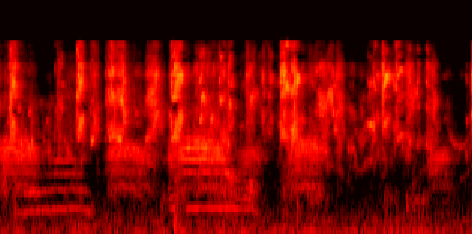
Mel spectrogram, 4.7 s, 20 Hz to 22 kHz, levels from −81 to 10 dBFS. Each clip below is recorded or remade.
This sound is remade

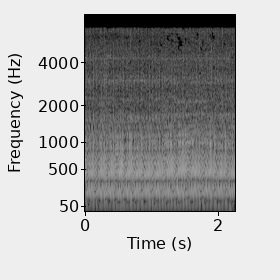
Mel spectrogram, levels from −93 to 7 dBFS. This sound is recorded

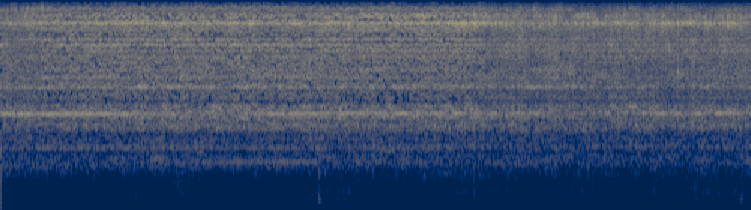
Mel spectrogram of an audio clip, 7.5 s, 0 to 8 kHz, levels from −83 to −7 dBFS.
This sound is remade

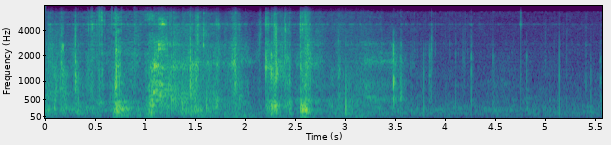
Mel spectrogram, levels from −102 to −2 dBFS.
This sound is remade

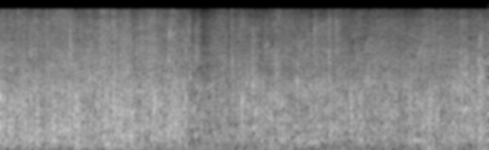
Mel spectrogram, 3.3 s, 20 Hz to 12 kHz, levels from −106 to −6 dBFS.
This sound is remade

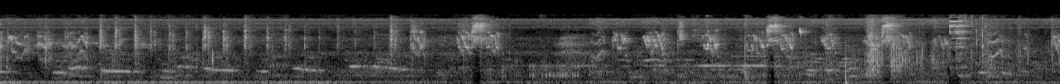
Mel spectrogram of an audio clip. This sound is recorded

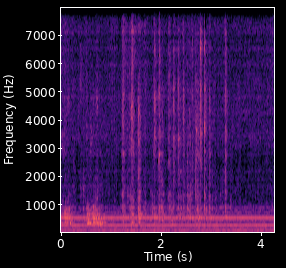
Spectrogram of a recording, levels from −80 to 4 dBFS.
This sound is remade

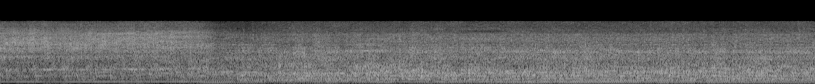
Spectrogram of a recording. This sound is remade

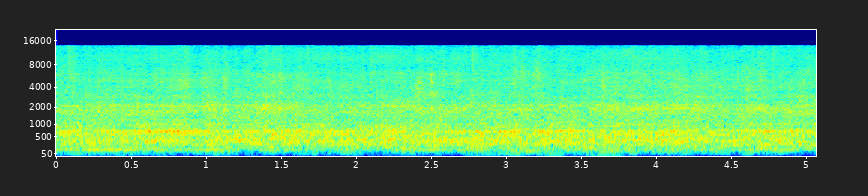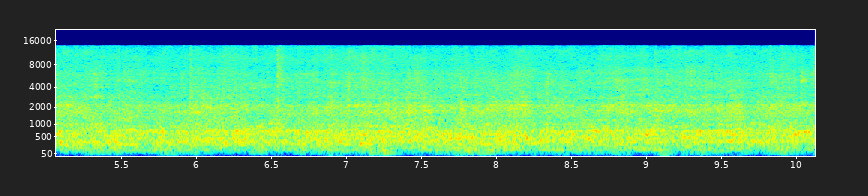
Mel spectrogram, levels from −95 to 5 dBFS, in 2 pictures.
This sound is remade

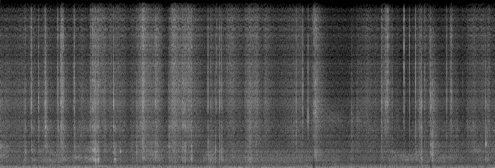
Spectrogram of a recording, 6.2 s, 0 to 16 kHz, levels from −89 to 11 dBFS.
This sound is remade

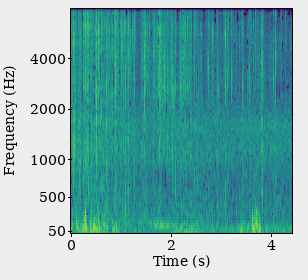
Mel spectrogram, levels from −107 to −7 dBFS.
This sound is recorded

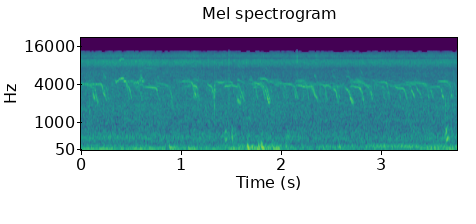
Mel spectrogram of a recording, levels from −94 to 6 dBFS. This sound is recorded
